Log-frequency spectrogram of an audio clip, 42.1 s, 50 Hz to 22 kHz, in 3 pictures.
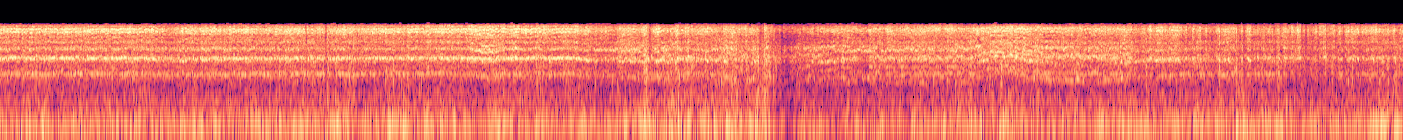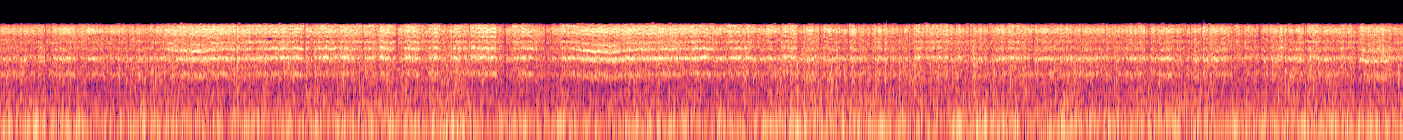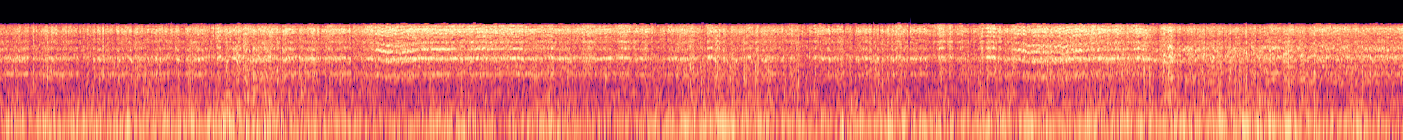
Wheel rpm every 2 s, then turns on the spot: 230, 230, 230, 200, 180, 220, 230, 230, 230, 230, 230, 240, 230, 230, 230, 240, 230, 240, 240, 230, 190.
none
